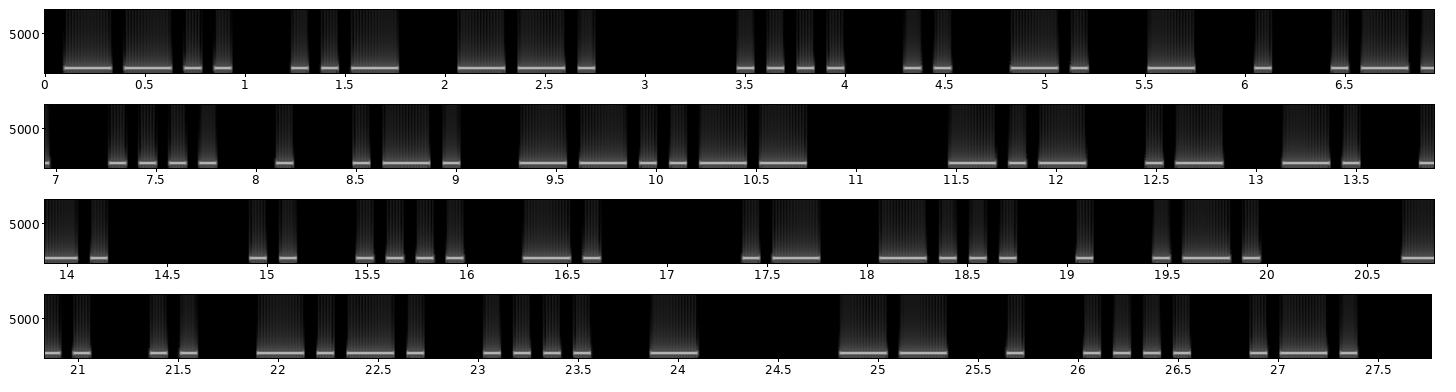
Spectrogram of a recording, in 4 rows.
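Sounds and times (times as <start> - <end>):
CW Morse code at tempo 70: 0.1 - 2.8, 3.5 - 5.8, 6.4 - 7.8, 8.5 - 10.8, 11.5 - 14.2, 14.9 - 16.7, 17.4 - 20.0, 20.7 - 24.2, 24.8 - 27.4.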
